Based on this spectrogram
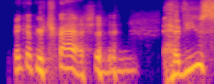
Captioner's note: giggles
